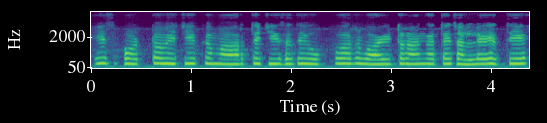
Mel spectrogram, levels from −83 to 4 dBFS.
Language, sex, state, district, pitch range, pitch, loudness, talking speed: Punjabi, male, Punjab, Fazilka, 260-275 Hz, 270 Hz, -15 LUFS, 190 wpm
